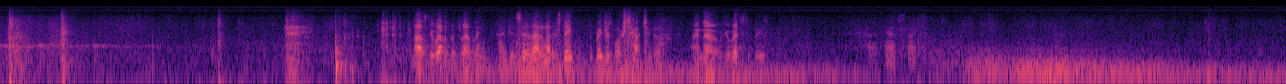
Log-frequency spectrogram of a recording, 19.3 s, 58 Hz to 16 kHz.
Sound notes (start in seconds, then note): 0.8 door latches; 4.2 Allen sighs; 14.3 rain pattering; 14.3 thunder rumbling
